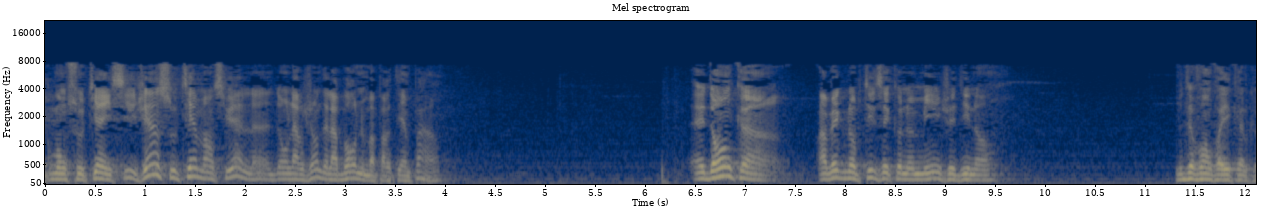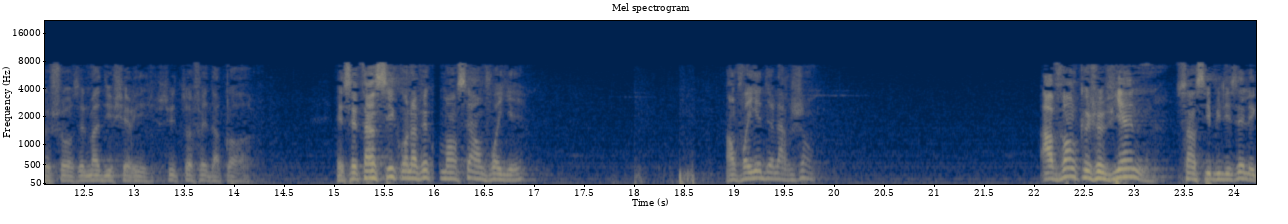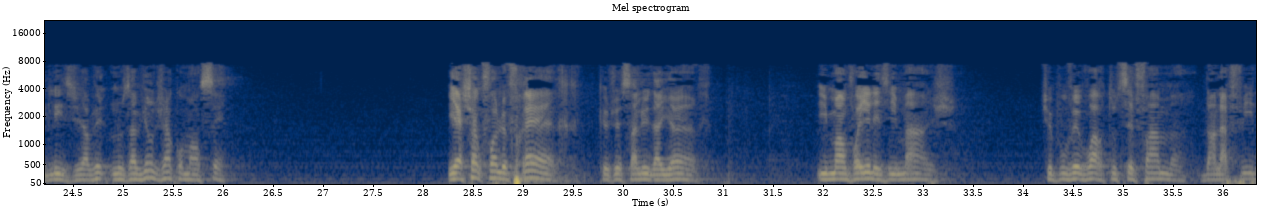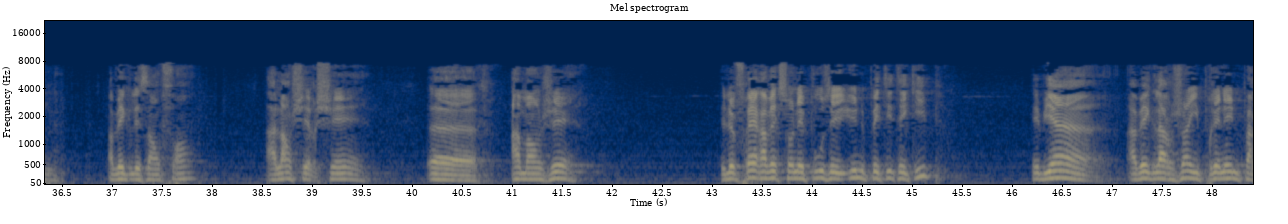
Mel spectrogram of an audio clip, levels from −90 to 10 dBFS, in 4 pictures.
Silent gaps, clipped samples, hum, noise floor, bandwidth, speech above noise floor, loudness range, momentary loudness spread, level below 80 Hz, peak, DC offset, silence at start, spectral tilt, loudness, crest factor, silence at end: none; under 0.1%; none; -61 dBFS; 8 kHz; 34 dB; 8 LU; 16 LU; -42 dBFS; 0 dBFS; under 0.1%; 0 s; -5 dB/octave; -27 LUFS; 28 dB; 0 s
